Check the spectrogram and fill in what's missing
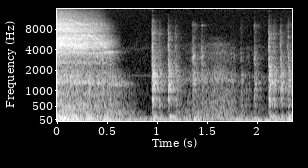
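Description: Someone types on a computer keyboard during a live coding stream, a few short clusters of key clicks following a fading burst of noise at the start.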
